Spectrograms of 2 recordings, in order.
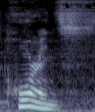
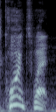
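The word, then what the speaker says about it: Corenswet: I think it's Corns. Nope, it's Corn Sweat.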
